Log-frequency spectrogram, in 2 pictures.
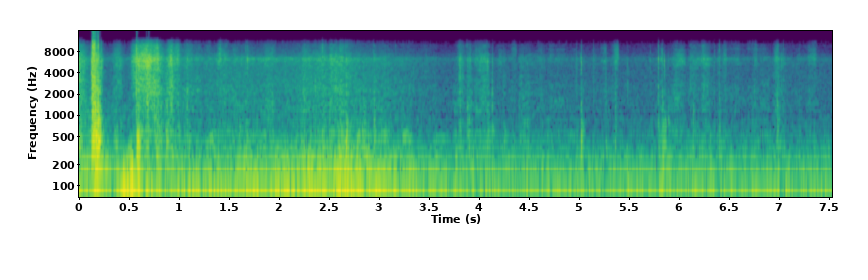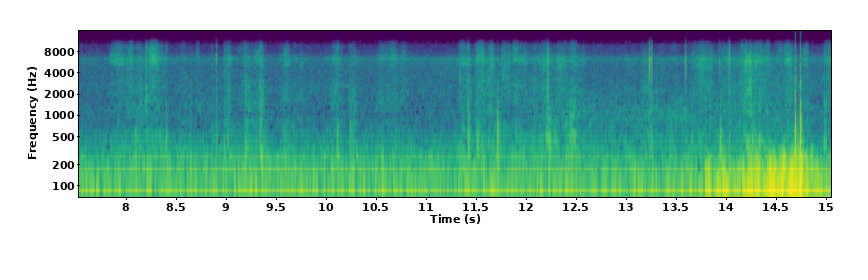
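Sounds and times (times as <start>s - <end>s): wind buffeting microphone: 0.0s - 6.2s, 12.0s - 15.0s.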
